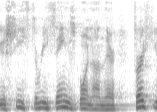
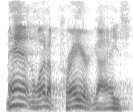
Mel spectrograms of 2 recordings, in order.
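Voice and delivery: ordinary delivery

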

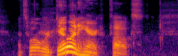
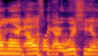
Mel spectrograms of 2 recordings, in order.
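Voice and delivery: ordinary delivery

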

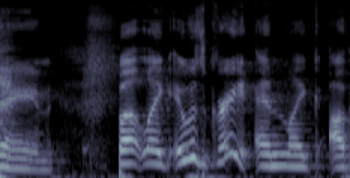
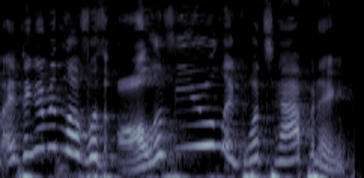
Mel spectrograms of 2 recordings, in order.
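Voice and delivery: giddy adoration; 12 semitones higher than usual. Retold or imitated. Acting overwhelmed by the praise.

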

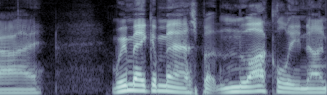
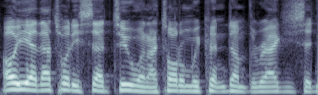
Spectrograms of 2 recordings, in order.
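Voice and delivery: ordinary talk, nothing marked

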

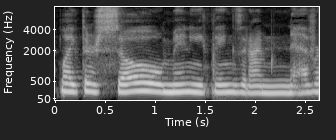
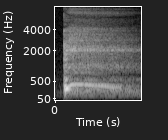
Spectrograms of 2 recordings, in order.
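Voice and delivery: high teary laugh; a quick laugh through tears; real emotional giggle; 11 semitones higher than usual. Real, not acted. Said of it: "getting teary".

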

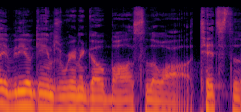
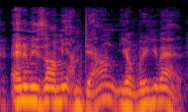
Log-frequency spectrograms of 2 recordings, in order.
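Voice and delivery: loud, higher gamer callout; urgent calling out; 7 semitones higher, 6 dB louder than usual. Retold or imitated. Gamer calling his buddy for help, urgent. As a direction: call urgently for backup, louder and higher. Retold calling out during game.

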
